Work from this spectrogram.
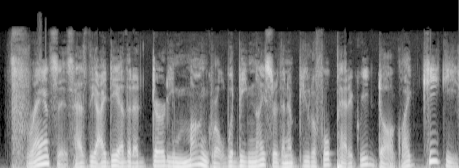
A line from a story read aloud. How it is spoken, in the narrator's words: cried disgustedly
